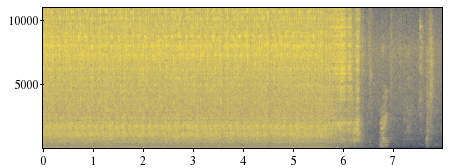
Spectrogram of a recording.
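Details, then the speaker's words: Mk3 Ford Cortina Estate at idle after carburetor mixture adjustment: light, quick tapping about four beats a second until shut-off; owner suspects an exhaust leak at the manifold-to-pipe joint, unconfirmed. "i did put my fingers there and i could feel gases expecting you know it being expelled so that would create a noise in its sound tapity"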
